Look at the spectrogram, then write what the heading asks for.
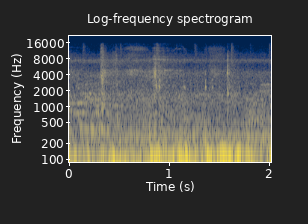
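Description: A vehicle engine running with a heavy, uneven low rumble, over a steady hum and faint voices.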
